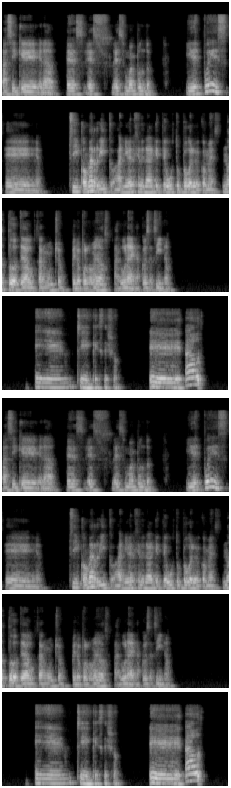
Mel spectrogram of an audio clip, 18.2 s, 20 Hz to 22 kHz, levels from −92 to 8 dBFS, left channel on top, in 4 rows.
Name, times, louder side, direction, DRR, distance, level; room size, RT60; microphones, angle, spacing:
voice 1, 0.0-3.0 3.7-5.4 5.9-12.5, left 2 dB, 65° left, 0.7 m, -23 dB
voice 2, 14.3-16.0 16.6-17.6, equal, 20° right, 0.7 m, -20 dB
2.2 x 2.1 x 3.4 m
head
